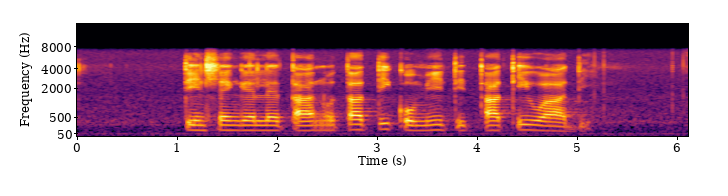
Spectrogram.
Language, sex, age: Tsonga, male, 19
